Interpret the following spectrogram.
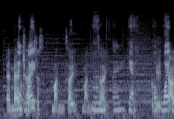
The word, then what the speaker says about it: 文仔: And Yeah, Manchai is just 文仔, 文仔.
